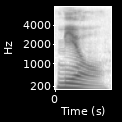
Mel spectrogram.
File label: "mio3", taiwanese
